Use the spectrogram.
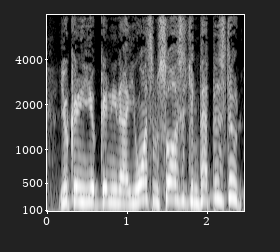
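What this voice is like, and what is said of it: Put-on Bronx accent. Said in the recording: “I'm using my Bronx accent. ... That's not the way I really talk.”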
